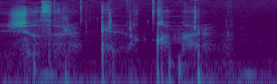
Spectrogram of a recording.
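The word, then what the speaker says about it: جزر القمر: Jazr el-Qamar.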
